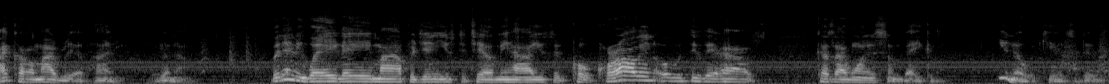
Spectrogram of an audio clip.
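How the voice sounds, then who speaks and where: At a moderate pace, a man speaks with very wide pitch swings over light background noise. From Los Angeles, California. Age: 70s. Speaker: retiree recording personal memoir videos; storyteller. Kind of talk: personal recorded monologue / memoir. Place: home room. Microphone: webcam.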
